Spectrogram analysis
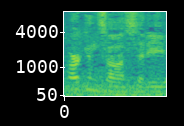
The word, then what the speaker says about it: Arkansas City: Uh, no, we are in Ar Kansas City. Ar Kansas, Ar Kansas City, uh, Kansas. I am told that it is not pronounced Arkansas City.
